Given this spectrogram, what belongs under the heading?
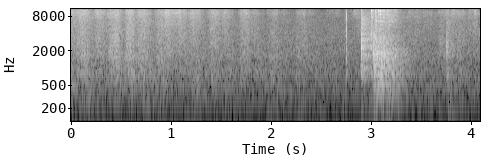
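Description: A knife saws through a still-warm Italian sub bun, a soft steady scraping rub followed by a sharper crunchy cut near the end, close and alone.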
